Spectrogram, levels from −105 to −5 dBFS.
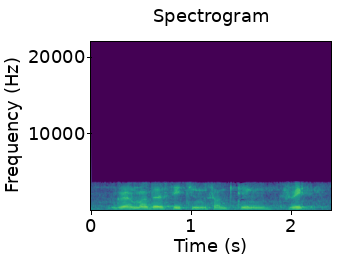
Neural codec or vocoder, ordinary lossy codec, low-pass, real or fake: codec, 16 kHz, 16 kbps, FunCodec, trained on LibriTTS, 50 frames a second; AAC, 24 kbps; 3.6 kHz; fake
